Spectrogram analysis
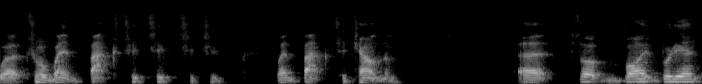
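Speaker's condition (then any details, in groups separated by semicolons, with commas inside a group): Brain bleed with facial paralysis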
